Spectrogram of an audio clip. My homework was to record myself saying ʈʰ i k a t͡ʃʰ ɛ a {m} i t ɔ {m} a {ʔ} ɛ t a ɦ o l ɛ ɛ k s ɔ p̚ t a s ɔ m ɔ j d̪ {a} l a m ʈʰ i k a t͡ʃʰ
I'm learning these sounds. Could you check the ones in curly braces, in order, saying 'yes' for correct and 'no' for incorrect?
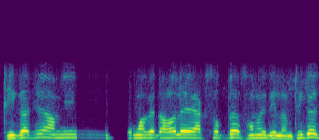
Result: yes, yes, no, no

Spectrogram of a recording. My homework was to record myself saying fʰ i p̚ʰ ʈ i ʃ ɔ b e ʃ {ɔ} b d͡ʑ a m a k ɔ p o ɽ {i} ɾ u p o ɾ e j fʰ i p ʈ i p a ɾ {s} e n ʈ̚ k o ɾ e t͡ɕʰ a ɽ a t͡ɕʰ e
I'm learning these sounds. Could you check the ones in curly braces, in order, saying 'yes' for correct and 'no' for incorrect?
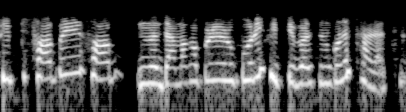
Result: yes, no, yes

